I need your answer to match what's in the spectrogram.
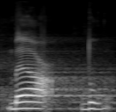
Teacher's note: Jadi tawassut itu antara ditahan dan ditekan. Jadi dialirkan setengah saja.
